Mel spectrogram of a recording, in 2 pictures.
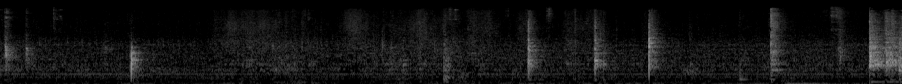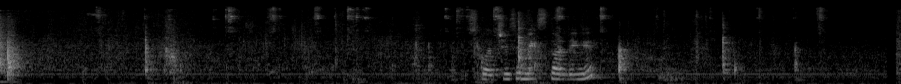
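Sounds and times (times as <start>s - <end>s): low sizzle: 0.0s - 18.0s
spoon scraping cooking pan: 2.2s - 6.7s, 7.7s - 17.4s.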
